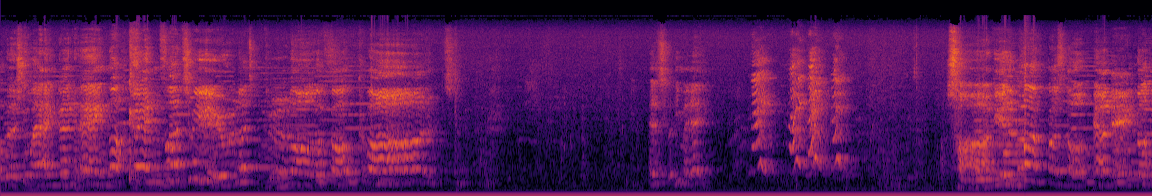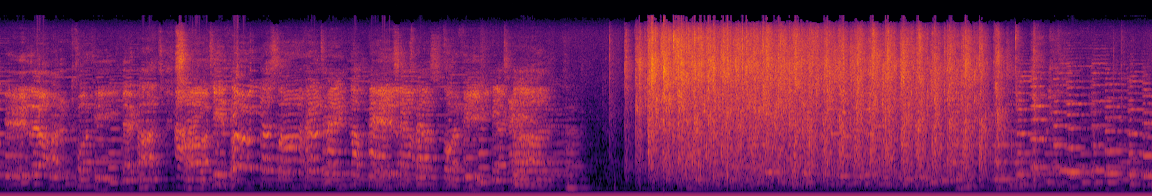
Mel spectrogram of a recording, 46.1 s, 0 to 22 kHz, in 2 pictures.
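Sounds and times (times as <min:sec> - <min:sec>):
vaudeville song with accompaniment: 0:00.0 - 0:09.2, 0:18.8 - 0:46.0
audience applauding: 0:35.2 - 0:43.8
violin and piano music: 0:38.4 - 0:46.0.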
